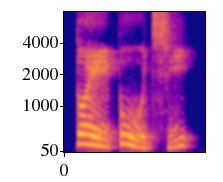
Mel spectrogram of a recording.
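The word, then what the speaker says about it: 对不起: Kenapa Dui Buki dibacanya jadi Tui Puci?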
